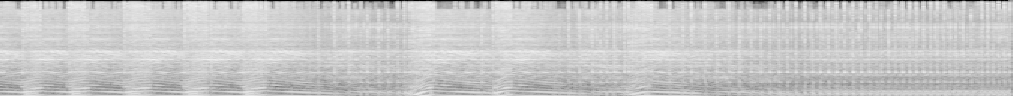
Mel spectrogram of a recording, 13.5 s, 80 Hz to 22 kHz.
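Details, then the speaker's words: 1979 Kawasaki KM100 two-stroke, kick-started while loaded with oil: blips, then sags into a lumpy, struggling idle with heavy smoke. Over-oiling from a worn oil injection pump plunger letting oil bypass. "that's a good thing they wear out and then the oil just bypassed up the plunger in there and then it smokes like there's nobody's business"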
